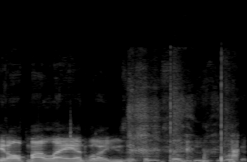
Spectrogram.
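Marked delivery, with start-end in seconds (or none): 0.0-0.9 put-on rural country accent. Describing how they use a goofy-looking item, in a country accent. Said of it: "I do a country accent".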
